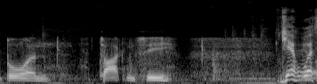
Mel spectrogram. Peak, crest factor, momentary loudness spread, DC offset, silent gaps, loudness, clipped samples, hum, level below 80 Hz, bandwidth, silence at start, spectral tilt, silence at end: -6 dBFS; 18 dB; 17 LU; under 0.1%; none; -23 LUFS; under 0.1%; none; -50 dBFS; 16 kHz; 0 s; -4.5 dB/octave; 0 s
